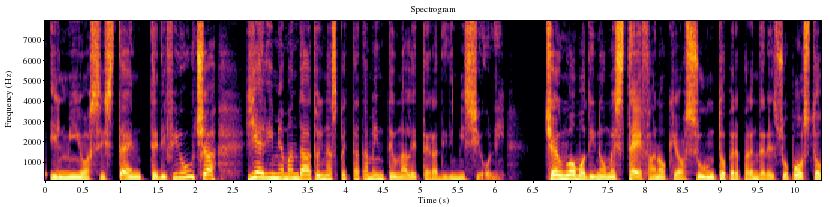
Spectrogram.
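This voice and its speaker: A man's voice: on the high side, no room sound, clean studio sound, voice pushed up. A man voicing a jolly, enthusiastic uncle who is a snake scientist, exclaiming eagerly in an audiobook reading. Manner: exuberant, warm, exclaiming. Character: jolly enthusiastic older male herpetologist uncle.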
